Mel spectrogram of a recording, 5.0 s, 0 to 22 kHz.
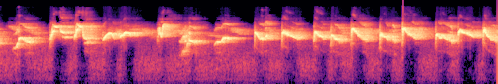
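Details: Bulbul on loan as a new arrival, 12 September 2020: a few varied opening notes, then a steady series of clipped, descending high chirps at about two per second.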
